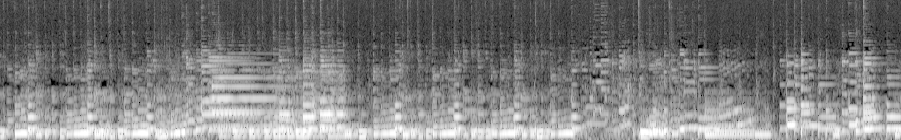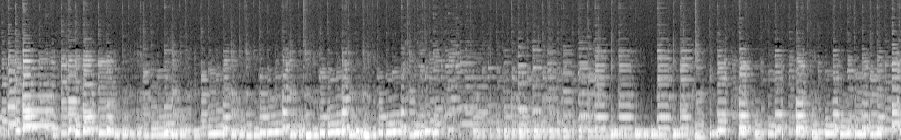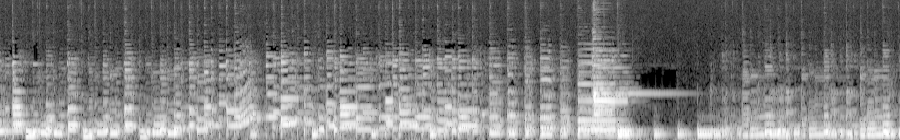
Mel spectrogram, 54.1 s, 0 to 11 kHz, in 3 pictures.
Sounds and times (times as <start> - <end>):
Guitar: 0.0 - 54.0.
